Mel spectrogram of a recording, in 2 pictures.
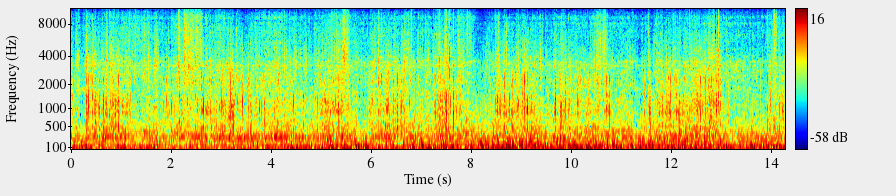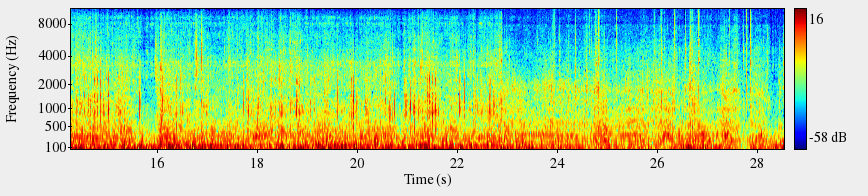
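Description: Mountain bike descending a dirt flow trail: heavy wind rumble on the rider's microphone and the steady rush of tyres on dirt, with frequent short clicks and knocks of the bike rattling over bumps.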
